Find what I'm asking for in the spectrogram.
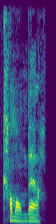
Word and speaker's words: Camembert: Which is why I say it now, you know, Camembert.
